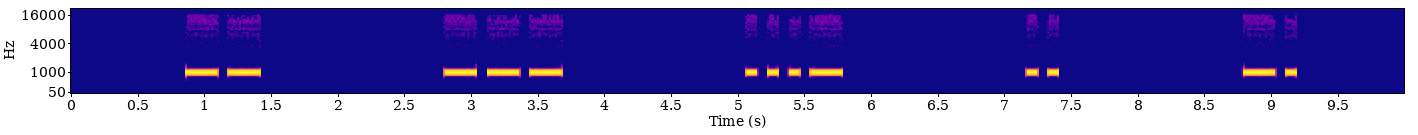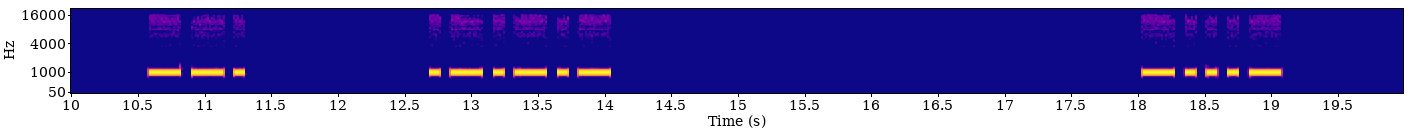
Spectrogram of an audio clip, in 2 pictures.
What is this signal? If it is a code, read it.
Morse code, heard as a keyed tone, about 15 wpm, spaced as for 5 wpm, 1000 Hz. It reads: MOVING. <BT>
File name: 5wpm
